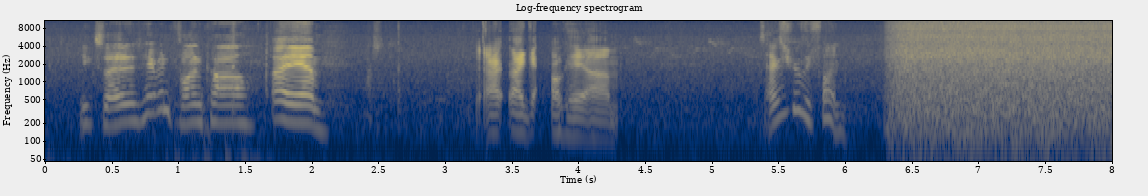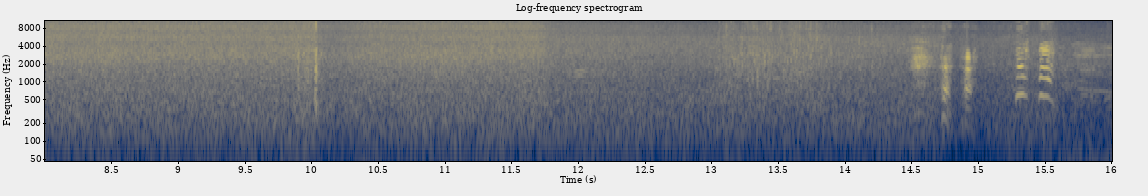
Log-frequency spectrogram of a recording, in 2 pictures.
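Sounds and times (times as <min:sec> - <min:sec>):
waterfall rushing: 0:06.3 - 0:15.2.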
